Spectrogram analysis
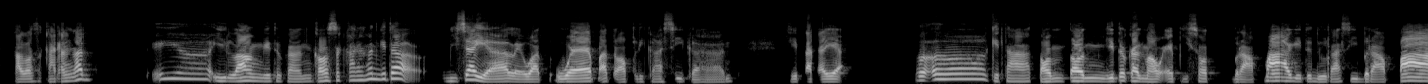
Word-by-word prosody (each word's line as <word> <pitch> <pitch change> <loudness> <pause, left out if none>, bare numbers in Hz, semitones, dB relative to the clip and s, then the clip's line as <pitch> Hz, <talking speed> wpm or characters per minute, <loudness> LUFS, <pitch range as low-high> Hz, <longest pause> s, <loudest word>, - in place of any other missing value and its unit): Kalau 125 +1 0
sekarang 140 +1 -4
kan 230 +2 +3 0.7
iya, 255 -1 -5
hilang 160 +1 +2
gitu 145 0 -7
kan. 130 +1 -5
Kalau 155 +2 +3
sekarang 195 +3 -4
kan 255 - 0
kita 260 +2 +3 0.4
bisa 150 +10 +3
ya 130 -3 +3
lewat 120 -2 0
web 135 +3 +4
atau - - -1
aplikasi 130 - -9
kan, 115 +4 -10 0.6
kita - - -4
kayak - - 0 0.7
heeh, 245 +4 +1
kita 140 -4 -3
tonton 145 +2 +2
gitu 175 +4 +1
kan 155 -1 +4
mau 125 0 +3
episode 130 +1 -5 0.2
berapa 165 +8 +4
gitu, 140 -1 -6
durasi 125 +2 -5
berapa, 120 +7 +4
145 Hz, 130 wpm, -24 LUFS, 130-190 Hz, 0.7 s, web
